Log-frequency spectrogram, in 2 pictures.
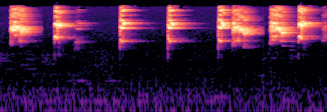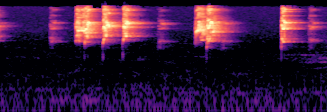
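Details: Lovebird in ngetik (typing) mode, a call used to bring other lovebirds into song and breeding condition: a long string of about eighteen sharp, high chirps, some paired or tripled, with brief gaps.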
